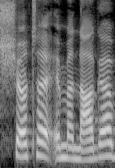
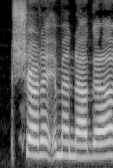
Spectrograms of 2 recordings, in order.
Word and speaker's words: Shota Imanaga: I'm assuming it's Shota Imanaga, but I don't actually watch baseball.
